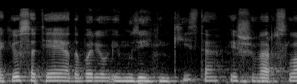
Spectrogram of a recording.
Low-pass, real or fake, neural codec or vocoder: 14.4 kHz; real; none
